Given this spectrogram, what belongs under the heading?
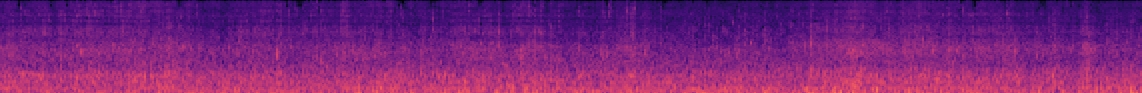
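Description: Strong wind buffets the microphone over a steady wash of waves, a constant loud roar with no voices.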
